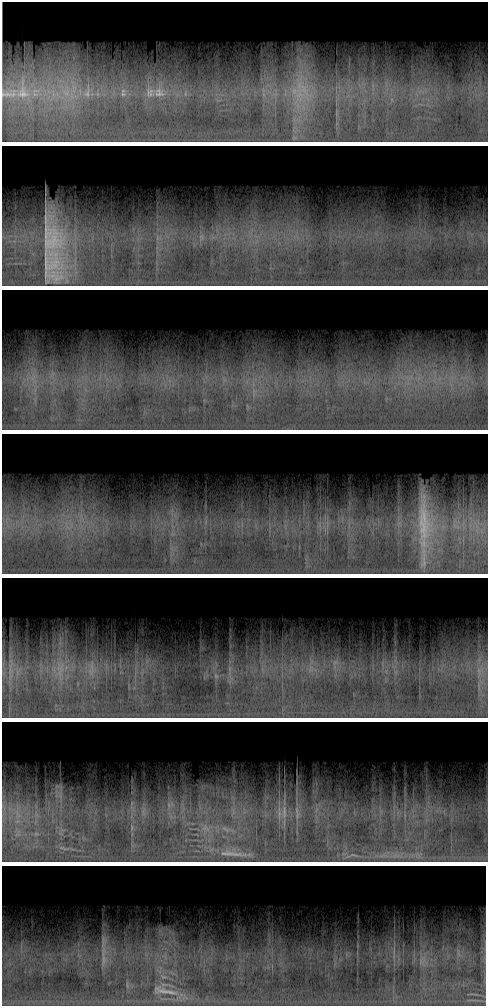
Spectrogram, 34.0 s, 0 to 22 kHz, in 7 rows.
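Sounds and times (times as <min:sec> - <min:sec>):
humidifier humming: 0:00.0 - 0:34.0
water trickling and dripping: 0:01.1 - 0:34.0
kitten mewing: 0:24.5 - 0:28.8, 0:30.6 - 0:31.4, 0:33.6 - 0:34.0.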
